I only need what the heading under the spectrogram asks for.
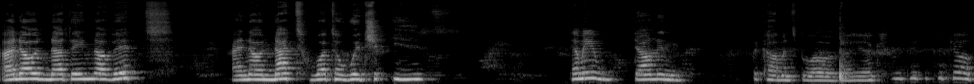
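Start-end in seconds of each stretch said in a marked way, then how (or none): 0.0-4.3 put-on stage witch voice with Thai English accent. Redoing a quoted line from a woman accused of witchcraft, Winifred from Hocus Pocus voice. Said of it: "Sounding like almost like Winifred from Hocus Pocus".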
